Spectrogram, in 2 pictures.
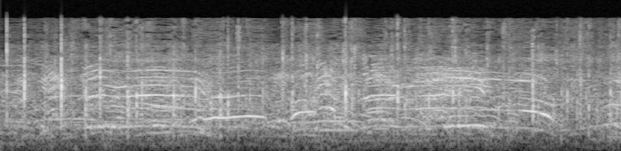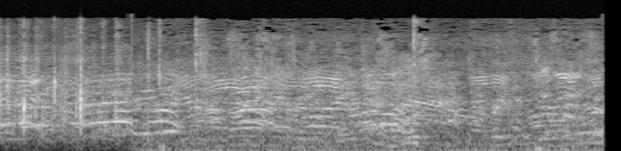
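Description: Many voices shouting and calling at once across a football pitch, players and onlookers overlapping, with scattered sharp knocks. A low rumble joins about five seconds in.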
